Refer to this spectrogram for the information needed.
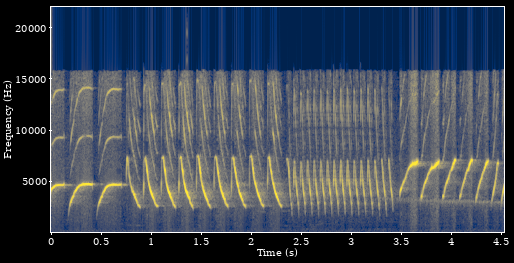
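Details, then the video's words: Singing canary in a long performance meant to stimulate stressed birds: paired rising notes, a quick chain of descending whistles, a dense rattling trill, then upslurred chirps repeated in rhythm. "PANCINGAN KENARI STRES, KENARI GACOR PANJANG DENGAN JEDA"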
